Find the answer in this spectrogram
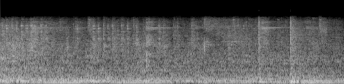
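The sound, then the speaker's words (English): An armored military vehicle heading toward a front line, giving a steady, loud engine rumble with a low drone beneath continuous metallic rattling and clanking. “we're heading up to the front line. We have to be in this armored vehicle”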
